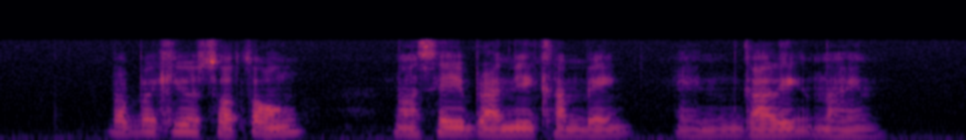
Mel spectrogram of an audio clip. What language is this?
English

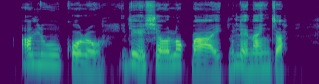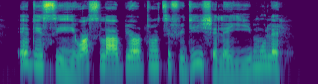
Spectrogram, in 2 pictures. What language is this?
Yoruba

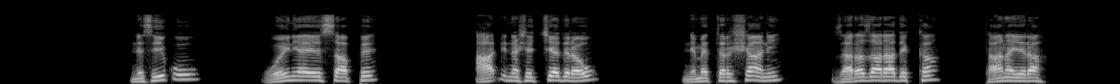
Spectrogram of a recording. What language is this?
Dawro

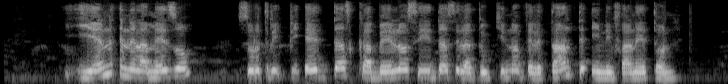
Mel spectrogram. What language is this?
Esperanto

